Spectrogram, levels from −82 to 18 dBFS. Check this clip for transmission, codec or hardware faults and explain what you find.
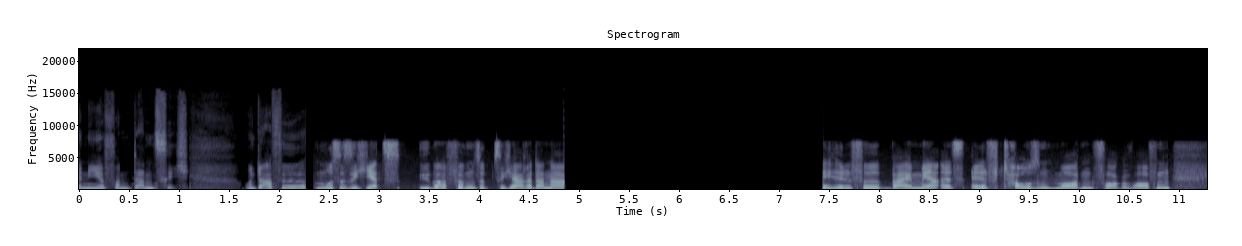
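Two faults stand out in this speech clip.

From 2.26 s to the end, the sound turns duller after an 80 ms silence, likely from an input switched to a poorer device. The spectrogram shows nothing above 7.3 kHz, a new noise floor roughly 35 dB down, and a level step of around 5 dB.

From 4.84 s to 7.44 s, an audio dropout to silence removes about 2.6 s. The waveform is a dead-flat line with no room tone, most likely because the input link failed.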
